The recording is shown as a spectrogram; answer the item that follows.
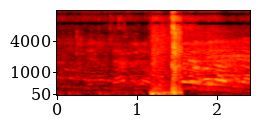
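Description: A soccer ball hitting the arena's wall boards with one loud, heavy thud just past the middle, over the faint voices of children.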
